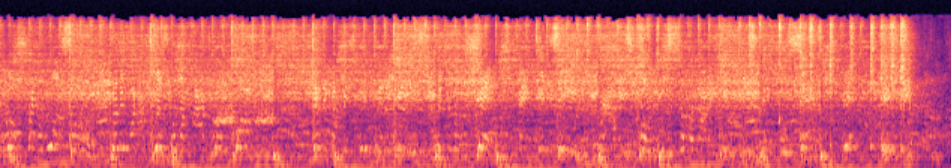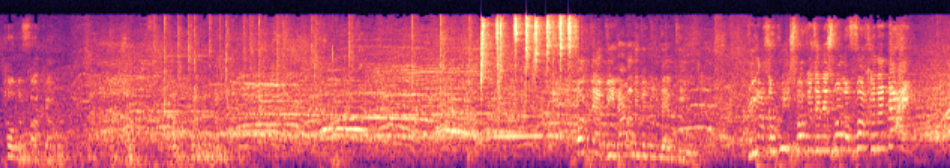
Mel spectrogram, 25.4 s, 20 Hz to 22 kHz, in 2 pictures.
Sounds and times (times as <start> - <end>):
Music: 0.0 - 12.3, 19.0 - 20.6
Speech: 12.3 - 13.6, 20.3 - 24.8.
